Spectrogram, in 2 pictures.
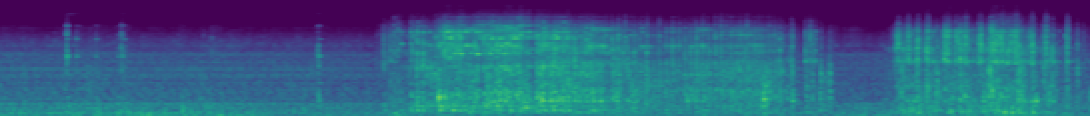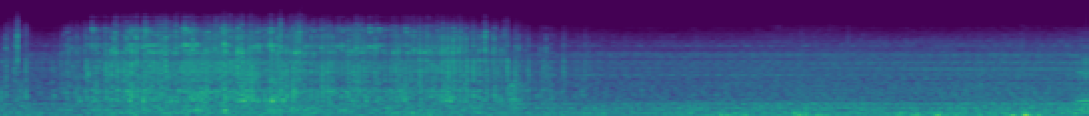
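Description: Boat anchor chain paying out as a Vision anchor launches itself from the bow, a loud rattling run in three bursts over a steady engine hum.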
